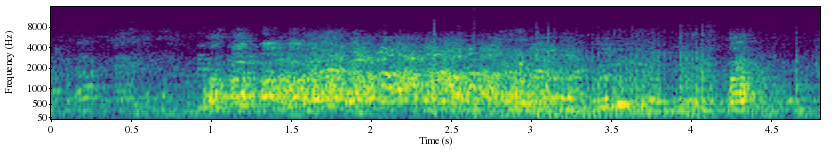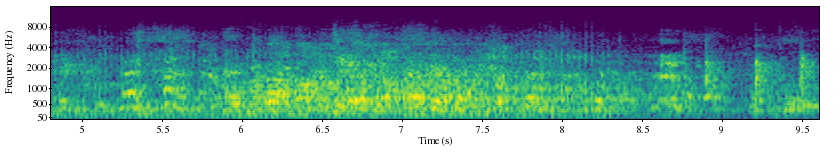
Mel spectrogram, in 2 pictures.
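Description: An audience applauds and laughs.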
